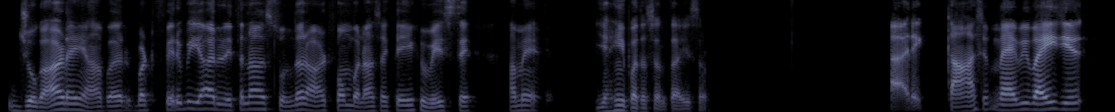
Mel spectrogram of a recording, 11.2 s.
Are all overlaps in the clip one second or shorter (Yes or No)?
Yes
